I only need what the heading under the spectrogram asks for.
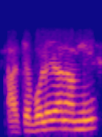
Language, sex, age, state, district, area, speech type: Bengali, male, 45-60, West Bengal, Darjeeling, rural, conversation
